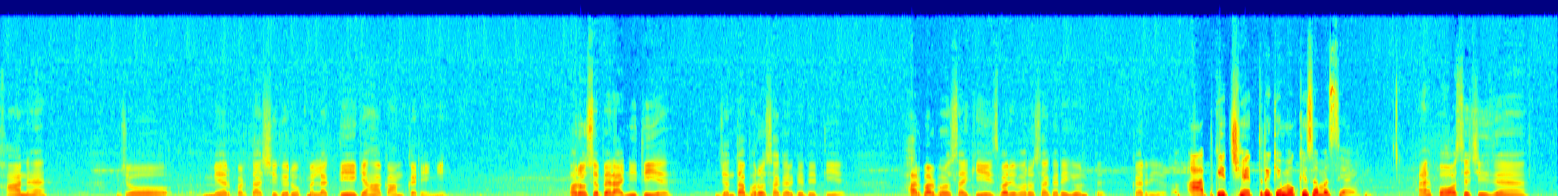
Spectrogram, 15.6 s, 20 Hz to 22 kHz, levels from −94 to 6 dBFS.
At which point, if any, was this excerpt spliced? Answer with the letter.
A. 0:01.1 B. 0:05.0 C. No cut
C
